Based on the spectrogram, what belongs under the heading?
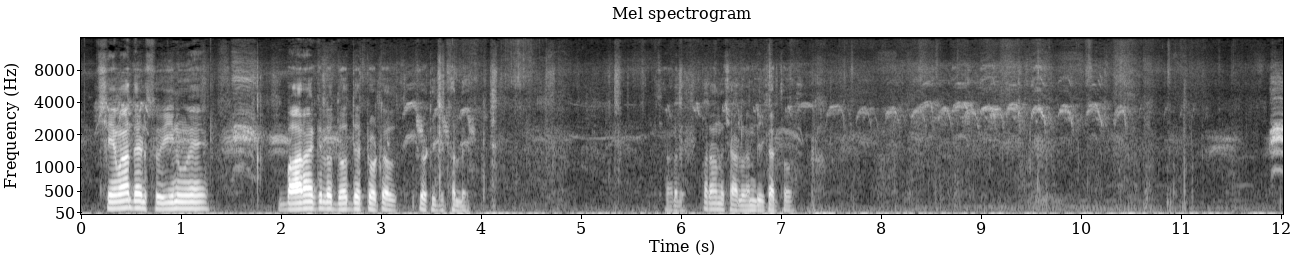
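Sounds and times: bird chirping rapidly: 3.1 - 4.1, 6.0 - 10.6.

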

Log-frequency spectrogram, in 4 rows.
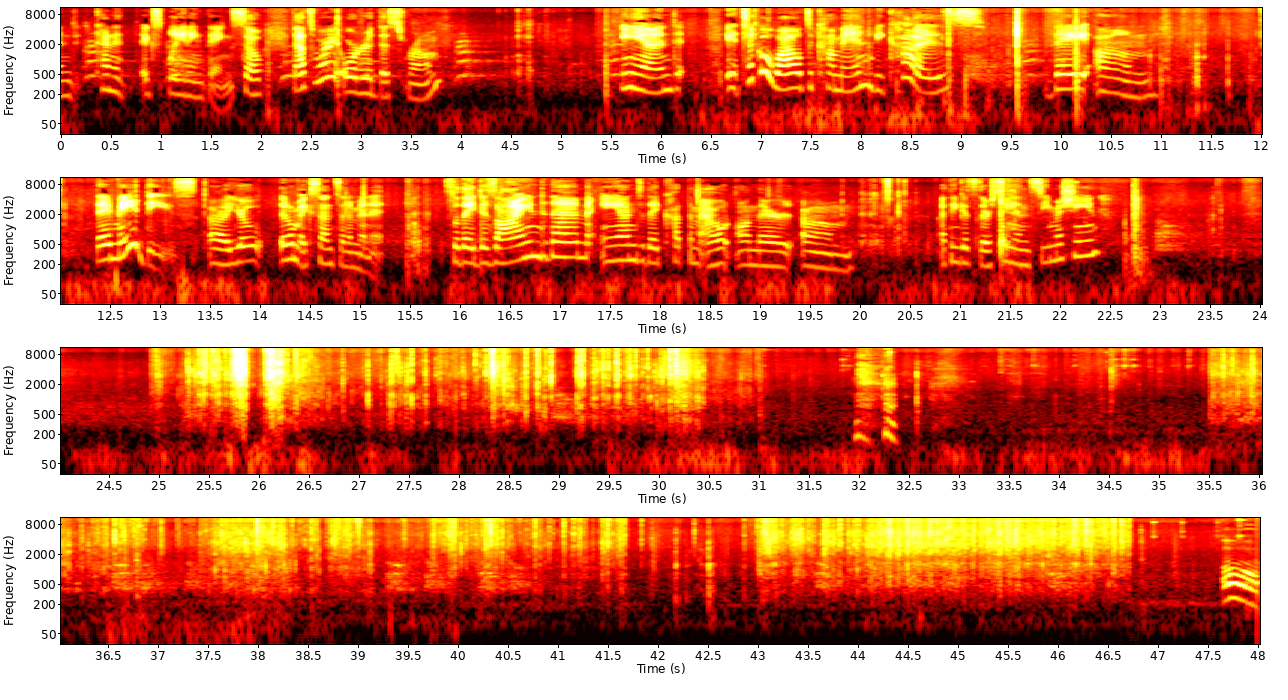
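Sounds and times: packing paper crinkling: 25.0 - 31.0, 35.5 - 46.8.

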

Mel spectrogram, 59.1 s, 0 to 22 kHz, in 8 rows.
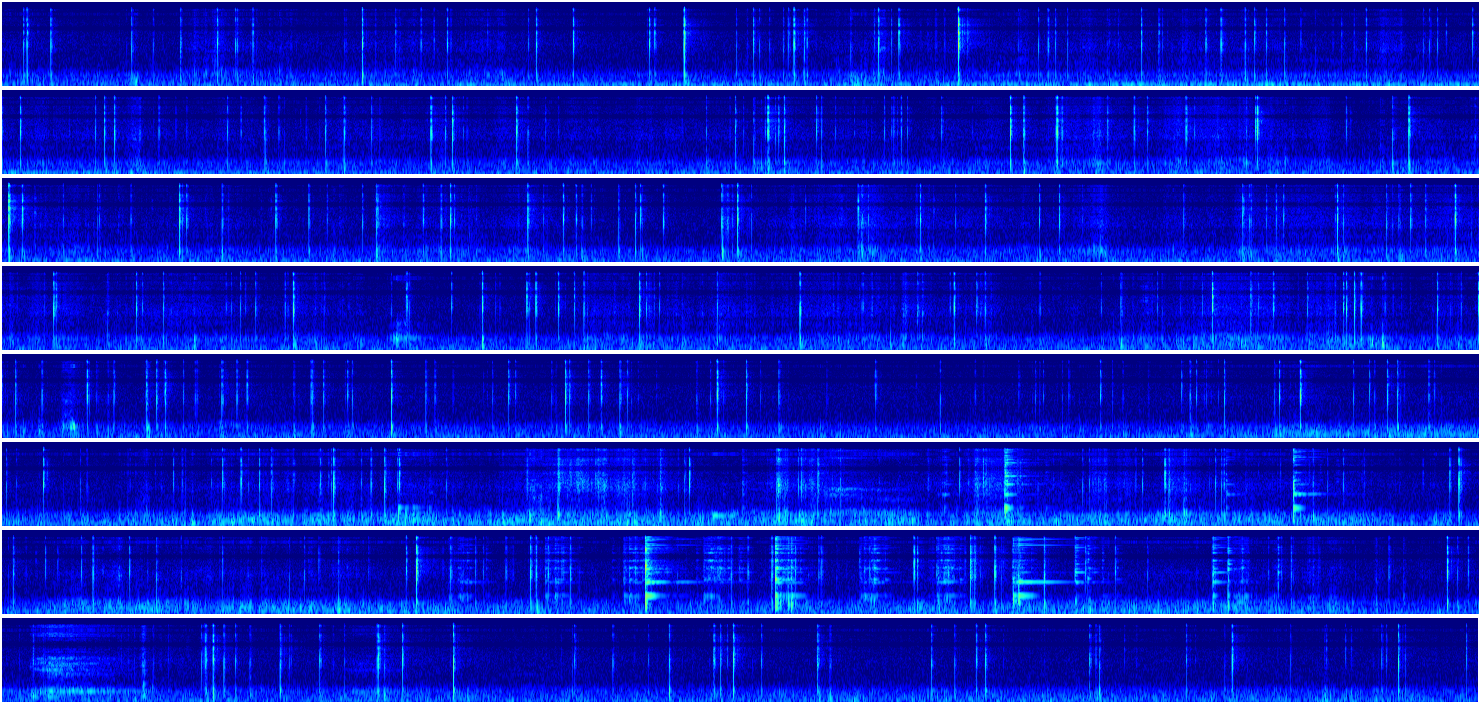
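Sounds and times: rustling and handling noise: 0.0 - 2.9, 3.7 - 30.8, 37.3 - 51.8
campfire crackling and popping: 0.0 - 59.0
metal pot clinking: 41.6 - 42.1, 43.0 - 43.6, 46.5 - 50.9.

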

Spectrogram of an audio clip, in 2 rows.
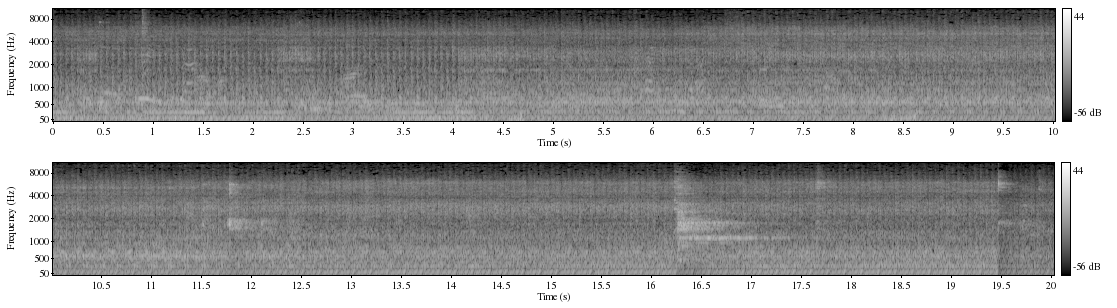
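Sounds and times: tractor diesel engine idling: 0.0 - 20.0
loud metallic clank: 16.2 - 17.3.

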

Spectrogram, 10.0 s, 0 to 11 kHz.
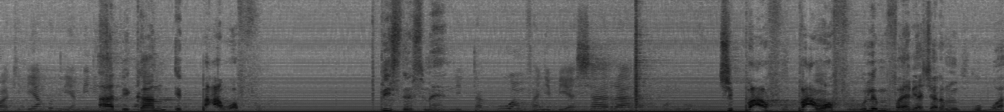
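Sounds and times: electrical mains hum: 0.0 - 10.0
sharp click: 6.3 - 6.5.

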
